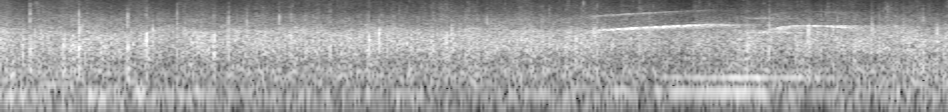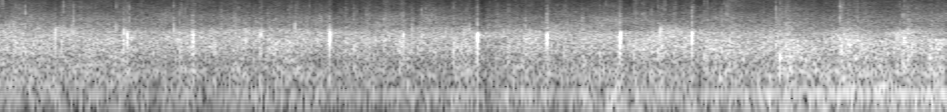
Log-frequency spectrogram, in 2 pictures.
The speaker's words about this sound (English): Join me in a warm round of applause for Mr. Toby Hemenway.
